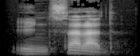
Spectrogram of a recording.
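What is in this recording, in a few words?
"salade", French; afrikalan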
